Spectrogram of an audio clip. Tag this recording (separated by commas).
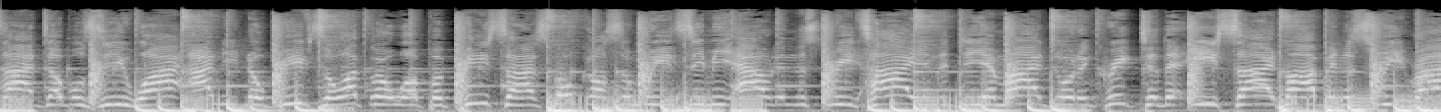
Music, Rhythm and blues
